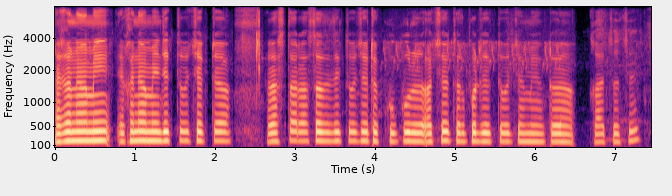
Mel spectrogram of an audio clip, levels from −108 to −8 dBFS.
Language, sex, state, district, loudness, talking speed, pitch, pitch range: Bengali, male, West Bengal, Malda, -20 LUFS, 155 wpm, 185 Hz, 175-190 Hz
